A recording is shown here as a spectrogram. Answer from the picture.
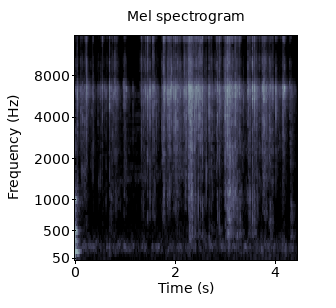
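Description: Foil wrapper of a Pokémon TCG booster pack crinkling as it is torn open and the cards are pulled out, a crackly rustle with a short pause about a second in.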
